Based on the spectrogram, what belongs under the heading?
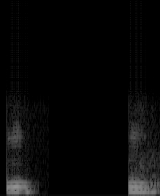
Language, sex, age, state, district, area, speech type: Sindhi, female, 45-60, Gujarat, Kutch, urban, conversation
